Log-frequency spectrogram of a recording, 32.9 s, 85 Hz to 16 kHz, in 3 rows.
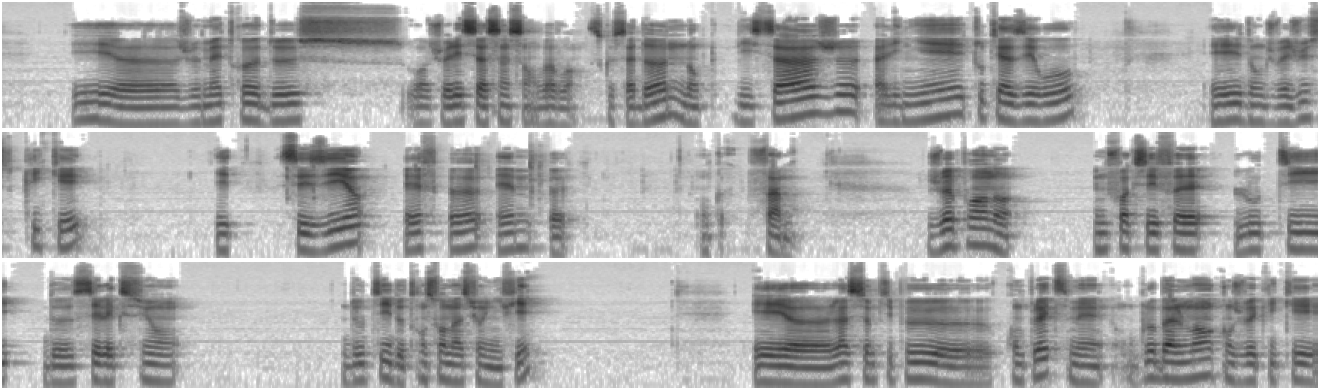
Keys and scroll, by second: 4.2 Return.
